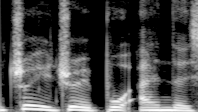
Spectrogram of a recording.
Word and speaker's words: 惴: 这应该是对未来前途感到茫茫然，以及在经济考量上萌生了一种惴惴不安的心绪。来，我们教一下成语哈，惴惴不安。有些人可能容易会把这个字念成喘，或者是端，啊，就是端正的端，还是喘气的喘？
